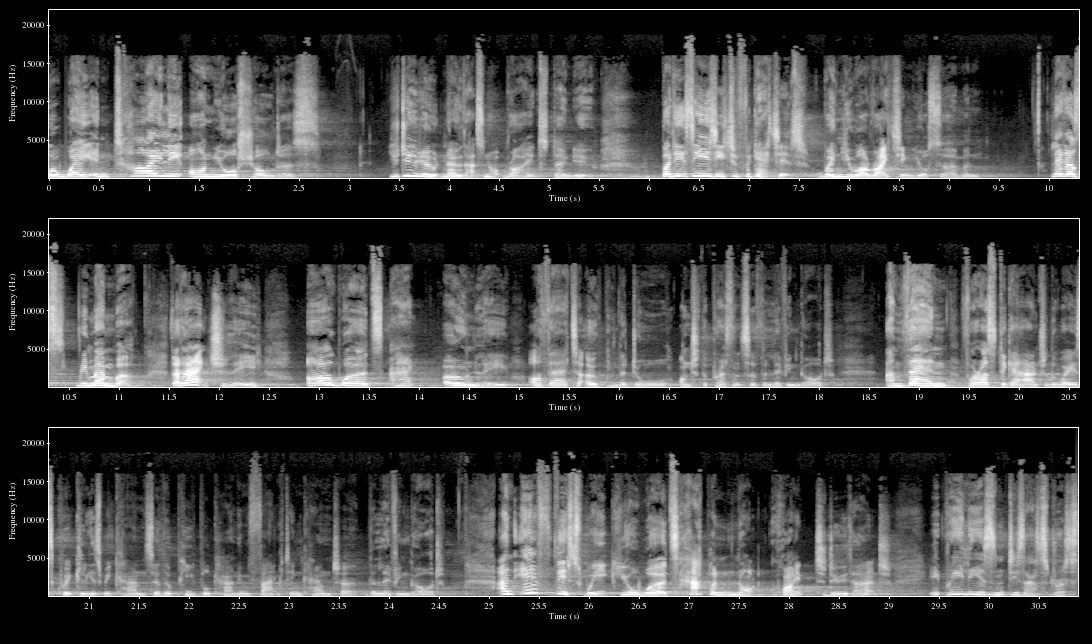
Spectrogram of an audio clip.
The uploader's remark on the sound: This month saw 500 people attend the first-ever Festival of Preaching in Oxford, organised by Canterbury Press and the Church Times. Talk at the Festival.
